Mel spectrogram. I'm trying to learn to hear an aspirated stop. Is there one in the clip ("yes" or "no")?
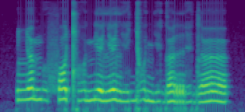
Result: yes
